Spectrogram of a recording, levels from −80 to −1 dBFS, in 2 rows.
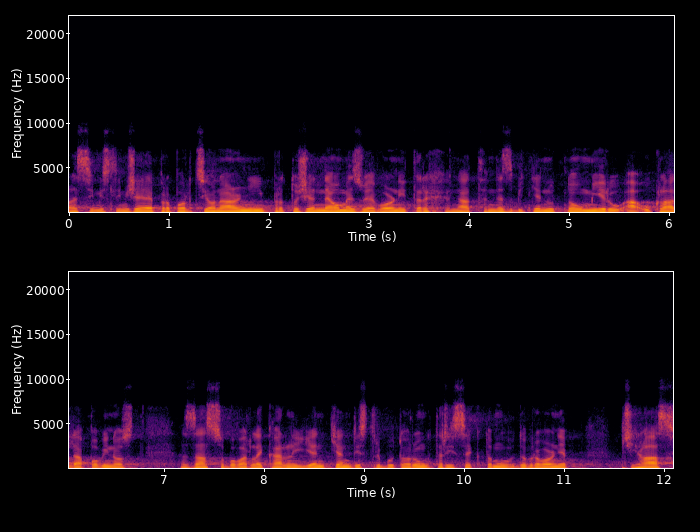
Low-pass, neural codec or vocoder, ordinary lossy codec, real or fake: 7.2 kHz; none; Opus, 24 kbps; real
